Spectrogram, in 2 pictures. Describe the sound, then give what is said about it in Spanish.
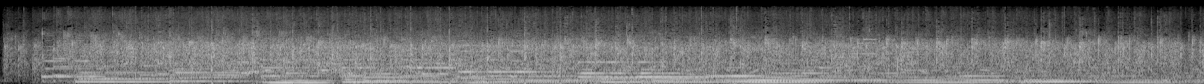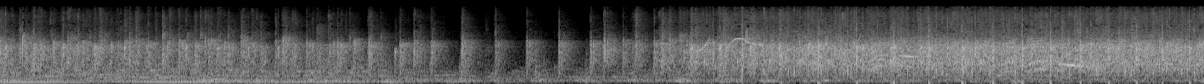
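An audience at a film festival's opening gala applauds as an actress is welcomed: loud, dense, continuous clapping from many hands, with tonal music beneath that dips briefly before the applause swells again. “Recibamos con un fuerte aplauso a la actriz Macarena Gómez”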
